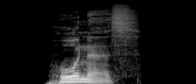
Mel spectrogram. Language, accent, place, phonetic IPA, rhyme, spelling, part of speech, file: German, Germany, Berlin, [ˈhoːnəs], -oːnəs, Hohnes, noun, De-Hohnes.ogg
- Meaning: genitive singular of Hohn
